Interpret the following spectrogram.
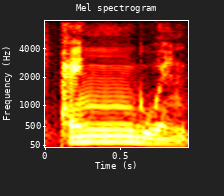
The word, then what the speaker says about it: penguin: N and the G is almost like the ing when you say like the ng and ing when you say jumping or reading it's penguin penguin so it's back in the back of your throat we don't separate the N and the G is that penguin penguin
